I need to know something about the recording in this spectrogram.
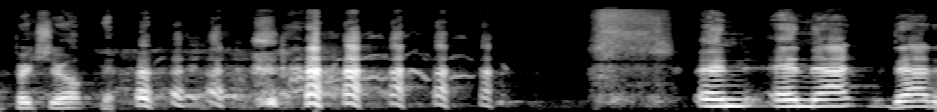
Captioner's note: laughs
